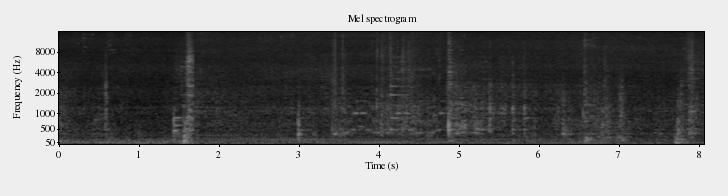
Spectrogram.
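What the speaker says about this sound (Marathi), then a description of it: "थोडं थोडं घालून आहे ना मी तळून घेते पटकन फुलून आहे ना वरती येतात" Dried rice kurdya crisps fry in hot oil, giving a steady close sizzle and crackle with occasional stirring clicks and small pops throughout.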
